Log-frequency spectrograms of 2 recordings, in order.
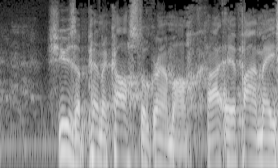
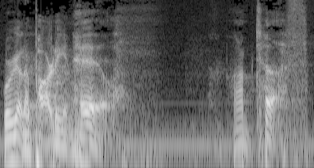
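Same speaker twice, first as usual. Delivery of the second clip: tough guy voice; 5 semitones lower than usual. Retold or imitated. Tough grandson voiced defiantly.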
